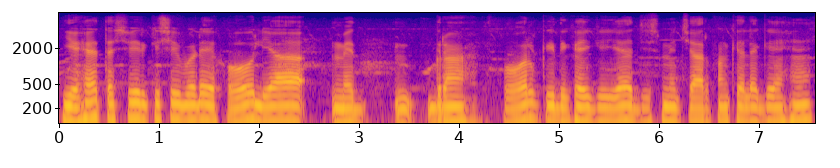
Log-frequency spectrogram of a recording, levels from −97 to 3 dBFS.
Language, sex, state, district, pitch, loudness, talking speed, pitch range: Hindi, male, Rajasthan, Bikaner, 105 Hz, -16 LUFS, 135 wpm, 100-110 Hz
